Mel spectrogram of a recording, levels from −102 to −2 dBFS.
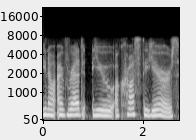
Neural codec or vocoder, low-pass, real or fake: codec, 16 kHz, 16 kbps, FreqCodec, larger model; 7.2 kHz; fake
